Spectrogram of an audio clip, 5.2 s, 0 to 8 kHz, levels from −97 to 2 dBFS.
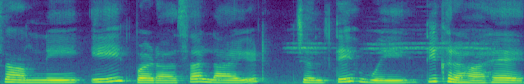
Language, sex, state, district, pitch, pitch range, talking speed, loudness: Hindi, female, Chhattisgarh, Raipur, 205 Hz, 190-240 Hz, 105 wpm, -17 LUFS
